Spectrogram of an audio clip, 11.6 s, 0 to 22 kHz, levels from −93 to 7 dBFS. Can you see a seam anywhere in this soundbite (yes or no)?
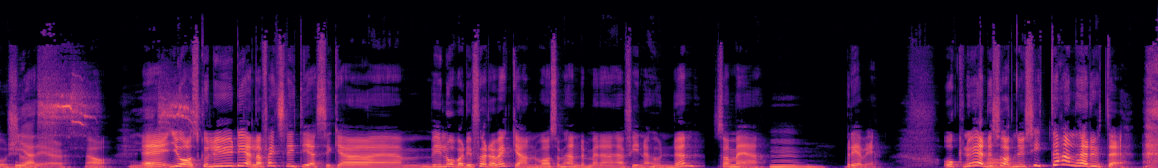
yes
